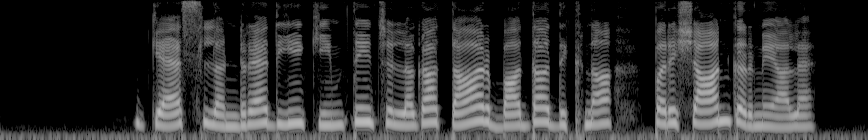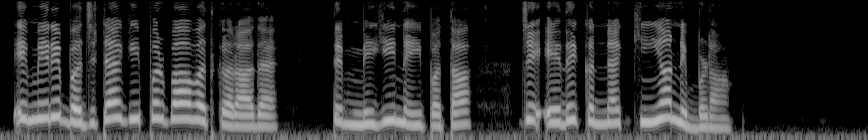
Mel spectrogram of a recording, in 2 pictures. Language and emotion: Dogri, sad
